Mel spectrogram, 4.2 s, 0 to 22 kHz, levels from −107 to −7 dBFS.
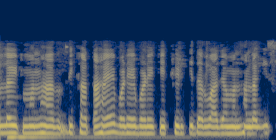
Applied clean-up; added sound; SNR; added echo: none; Bowed string instrument; 14 dB; none.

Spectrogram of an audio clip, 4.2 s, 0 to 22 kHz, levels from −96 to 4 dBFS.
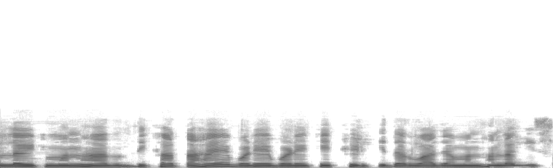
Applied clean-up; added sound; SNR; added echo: neural separator model SepFormer DNS4.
